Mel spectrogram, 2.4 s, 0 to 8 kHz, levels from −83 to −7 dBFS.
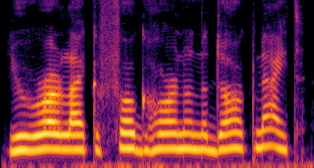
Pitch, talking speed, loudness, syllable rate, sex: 230 Hz, 230 wpm, -17 LUFS, 4.5 syllables/s, female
